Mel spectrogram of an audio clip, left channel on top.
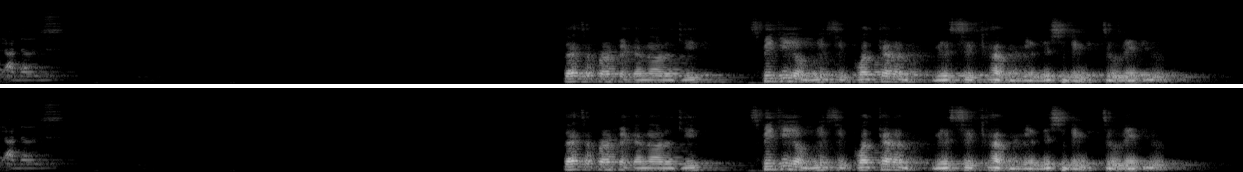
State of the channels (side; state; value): both; normal; correlation 0.94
